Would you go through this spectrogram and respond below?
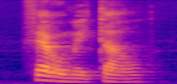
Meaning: ferrous metal; a metal element with properties similar to iron or an alloy with iron as its chief component
- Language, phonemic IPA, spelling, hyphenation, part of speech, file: Dutch, /ˈfɛ.roː.meːˌtaːl/, ferrometaal, fer‧ro‧me‧taal, noun, Nl-ferrometaal.ogg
